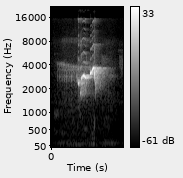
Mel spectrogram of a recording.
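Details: Single red-whiskered bulbul phrase in competition singing, from bird training: a quick, bright, slurred whistle lasting about half a second, rising at the end, against silence.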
